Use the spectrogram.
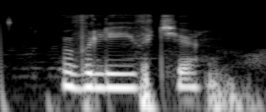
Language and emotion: Russian, neutral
